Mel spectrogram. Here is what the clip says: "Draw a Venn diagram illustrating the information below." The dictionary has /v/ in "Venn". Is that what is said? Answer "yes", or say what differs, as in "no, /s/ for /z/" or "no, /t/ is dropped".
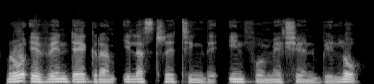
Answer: yes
